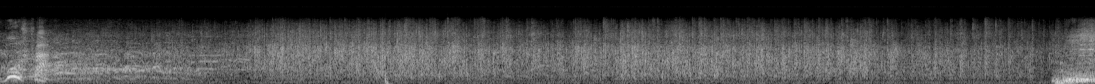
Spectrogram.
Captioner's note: applause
